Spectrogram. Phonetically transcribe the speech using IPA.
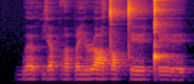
b əː f j ɪː p ðˤ e p i ɹ ɤ dˤ a p t ɪː ǃ ɪː

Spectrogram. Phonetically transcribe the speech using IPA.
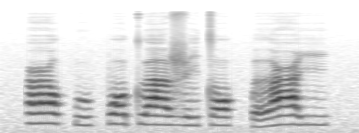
ʕ ɔ˥ k͡p u˧ p ɔ˥ tʷ aː˥ ʐ i˧ t ɔ˧ k͡p əː˨˥ ʕ i˥

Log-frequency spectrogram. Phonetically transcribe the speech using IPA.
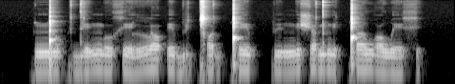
ŋ͡ǃ o˨ k d e˨˦ ŋ o˨˦ x e˨ lː ɔ˦ ʔ e˨ b y˦ ǀ ɔ˨ d ǃ e˦ pː y˨ ŋ e˦ ʃ ɒ˦ d ŋ e˨ ǃ ʌ˦ w ɔ˨ w e˨ x

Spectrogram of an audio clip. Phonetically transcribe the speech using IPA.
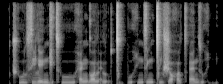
t͡ʃʼ u l s i l e ŋ ɡ i t͡sʼ uː h æ ŋ ɡ ɒ l æ̰ l o̰ ǀ ḭ p u h i ŋ s e ŋ ǀ i l ʃ ɒ h ɒ l t͡sʼ æ n z u h ḭ

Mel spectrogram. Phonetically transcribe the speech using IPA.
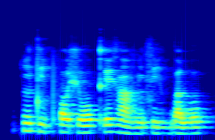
k ĩ˦ t i˨ pʰ ɔ˦˨ ʃ oː˦ kʼ e˦ ɣ ã˨ v ĩ˨ s iː˨ ɡʷ a˦˨ w ʊ˦

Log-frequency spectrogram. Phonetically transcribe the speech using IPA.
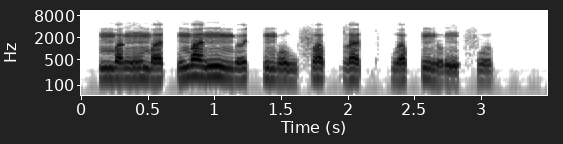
m ɐ˨˧ ŋ m ɐ˨ t̚ m ɐ˥ n m ɵ˨˥ t̚ m o˨˩ w f ɐ˨ p̚ l ɐ˨ t̚ kʷ ɐ˨˥ p̚ n̪ ʊ˨˩ ŋ f ʊ˨˥ k̚

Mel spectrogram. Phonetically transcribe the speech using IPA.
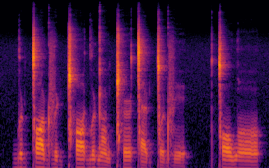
ɡ ʊ˦ ɖ ǀ ɑ˦˨ ɖ v ɪ˨ ɖ ǁʰ ɑ˦ ɡ ʊ˦ ɖ ɑ̃˨ ɖ ǁʰ ə˞˦ ǀ æ˨ ɖ ǀ ʊ˨ ɖ v ɪ˨ | ǀ ɔ˨ w ɑ̃˨

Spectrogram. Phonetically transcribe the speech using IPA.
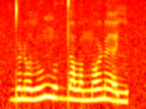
d̪ o ɳ o l u ŋ ʊ ɡ d̪ ɛ lˠ ʊ n̪ ɔ ɳ ɛ lʲ

